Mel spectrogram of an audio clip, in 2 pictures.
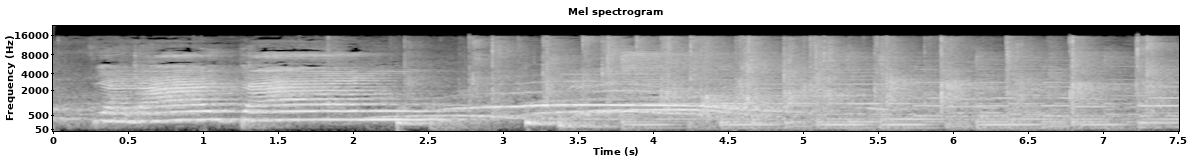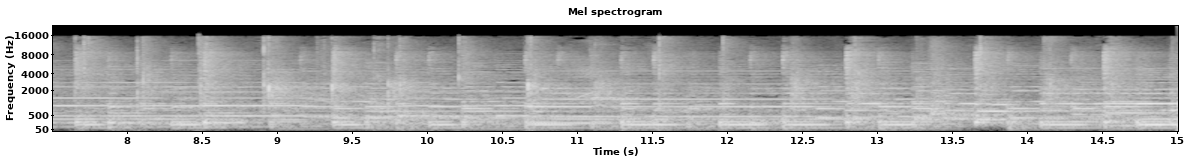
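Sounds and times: woman singing through loudspeaker: 0:00.0 - 0:02.6
people clapping along: 0:02.3 - 0:15.0
electronic keyboard music with beat: 0:03.5 - 0:15.0.

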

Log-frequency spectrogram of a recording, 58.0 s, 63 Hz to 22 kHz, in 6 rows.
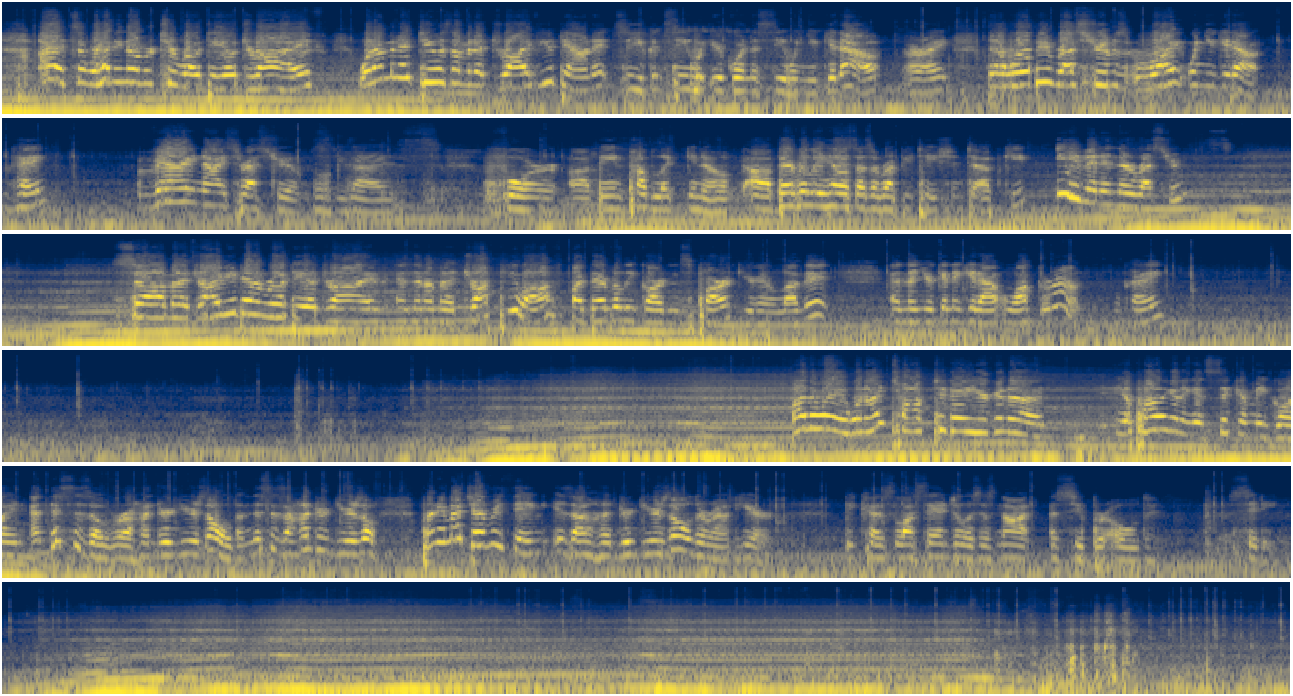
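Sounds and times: light rattles and clicks: 0:00.0 - 0:18.2, 0:20.4 - 0:32.7, 0:35.0 - 0:47.0, 0:51.2 - 0:58.0
bus engine accelerating: 0:00.0 - 0:58.0
knocks and rattles: 0:51.2 - 0:58.0.

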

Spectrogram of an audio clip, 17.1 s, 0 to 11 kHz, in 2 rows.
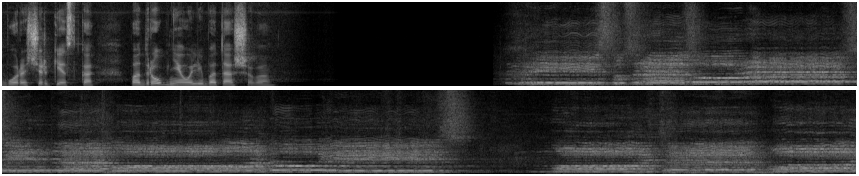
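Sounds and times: mixed choir singing unaccompanied: 0:05.0 - 0:17.0.

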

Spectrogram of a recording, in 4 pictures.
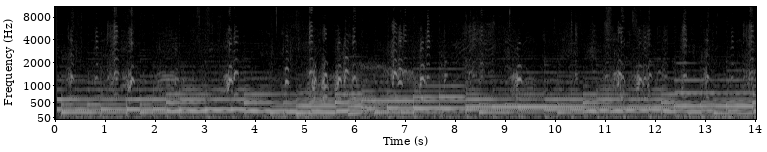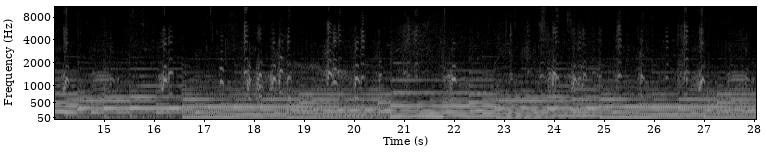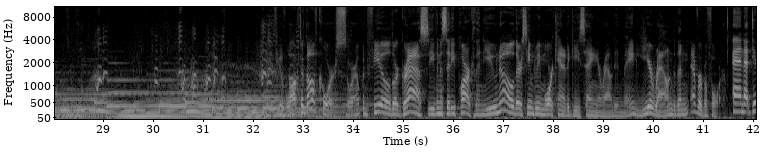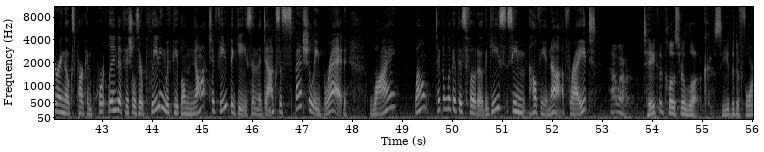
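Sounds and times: music with sustained chords: 0:00.0 - 0:40.5
geese honking: 0:00.0 - 0:41.0
bass line: 0:16.6 - 0:34.1.

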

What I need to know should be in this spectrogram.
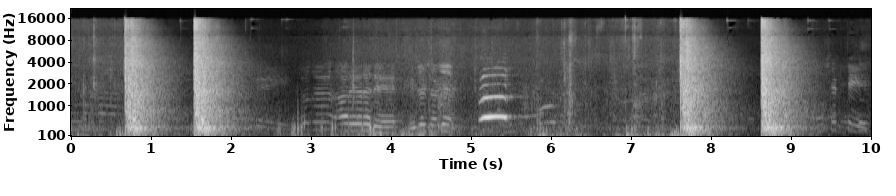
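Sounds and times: rifle shots: 0:00.7 - 0:02.2, 0:07.6 - 0:09.4.

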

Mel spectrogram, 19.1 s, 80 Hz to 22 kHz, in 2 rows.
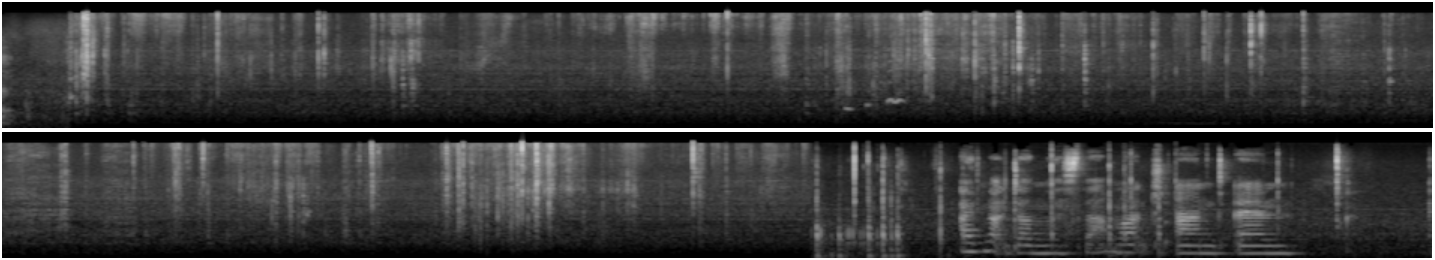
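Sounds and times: paper rustling and crinkling: 0:00.0 - 0:15.0.

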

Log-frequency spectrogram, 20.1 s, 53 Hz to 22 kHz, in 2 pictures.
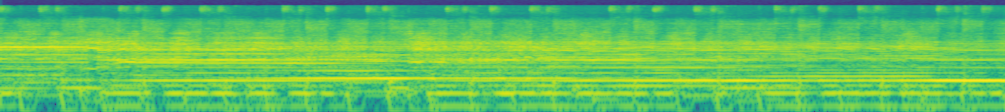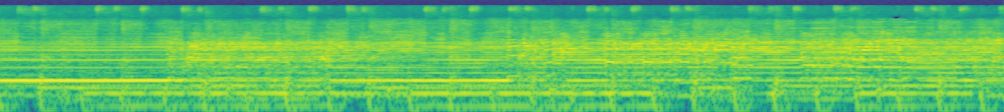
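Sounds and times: indie pop band playing live: 0:00.0 - 0:20.0.

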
